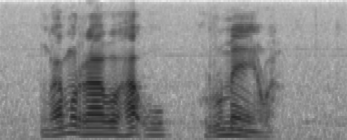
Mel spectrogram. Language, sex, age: Venda, male, 25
